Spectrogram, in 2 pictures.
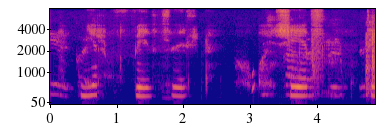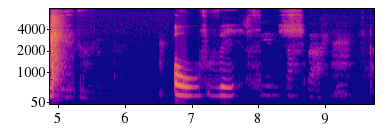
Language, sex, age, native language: Icelandic, male, 9, Icelandic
